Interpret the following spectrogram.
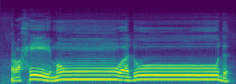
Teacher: تو یہاں پر دیکھیں تنوین کے بعد یرملون کا واو ہے، ادغام باگنہ ہوگا تنوین کے بعد یرملون کا واو، یعنی میم واو دو پیش مون، واو زبر و، مون و، رحیم و.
